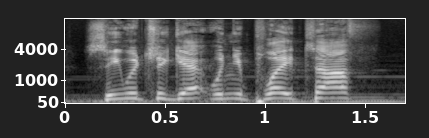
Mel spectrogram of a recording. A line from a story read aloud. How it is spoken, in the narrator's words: Enraged, Captain Delamy yelled at the Algerian authorities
